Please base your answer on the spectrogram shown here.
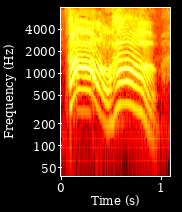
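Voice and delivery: high, loud, eager cry. Acted. Young Spaniards crowding the teller, crying out high and eager. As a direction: beg for the story. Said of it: "cried all the young Spaniards crowding".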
